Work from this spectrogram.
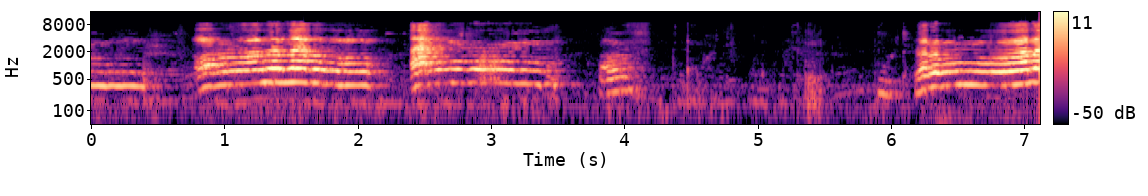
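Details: Dog talking in long, rich yowling moans that swell and fade, separated by quiet gaps with faint small noises, indoors.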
